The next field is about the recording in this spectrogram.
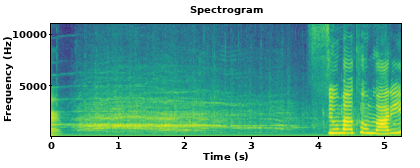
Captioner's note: applause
